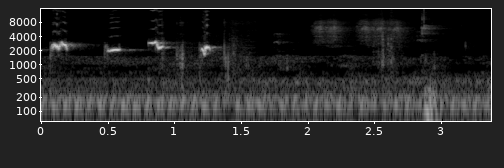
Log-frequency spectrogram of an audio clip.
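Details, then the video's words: Greater green leafbird, described as ready to fight, gives four loud whistled notes in about a second, then softer high hissing notes. A steady low hum continues behind. "SUARA BURUNG CUCAK IJO SIAP TARUNG"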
